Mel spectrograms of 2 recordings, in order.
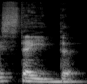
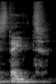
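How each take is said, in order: First: The word ends with a d sound. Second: The word ends with a t sound. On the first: The speaker calls it right. "we say stayed" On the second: The speaker calls it wrong. "We can't say state"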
